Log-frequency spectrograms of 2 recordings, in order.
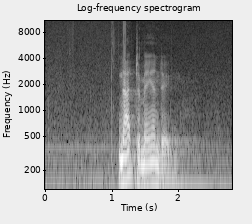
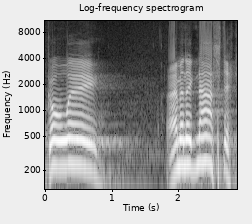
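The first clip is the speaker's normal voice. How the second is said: higher-pitched imitated yell through a door; mock yell; 7 semitones higher than usual. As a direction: imitate a man yelling at a caller. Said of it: "the guy on the inside yelled".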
